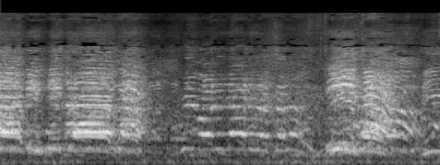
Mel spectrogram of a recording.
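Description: A small crowd of demonstrators shouting slogans together in long, overlapping calls, loudest at the start, about a second in, and near the end.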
